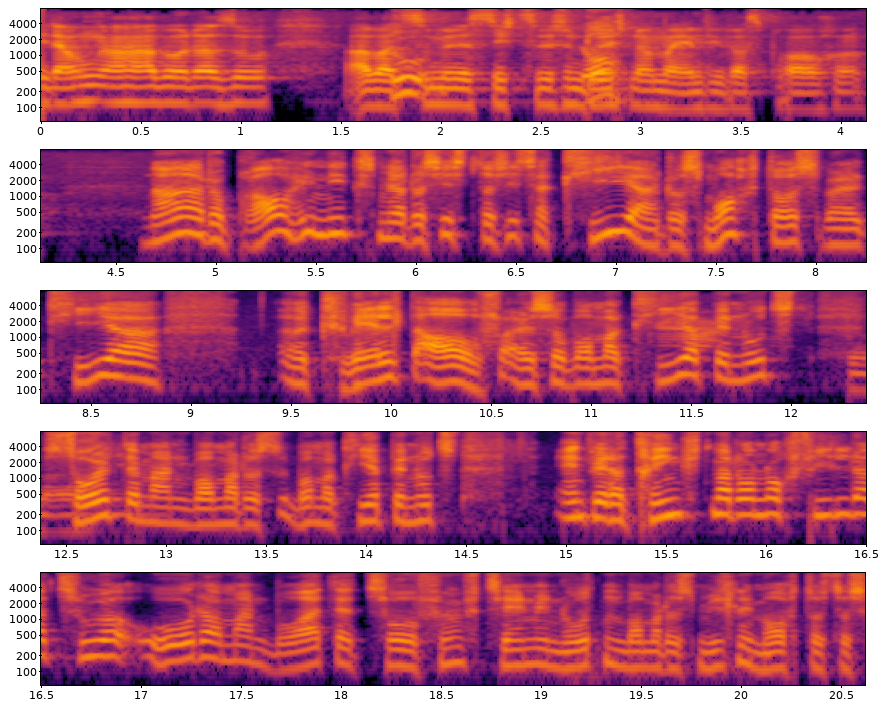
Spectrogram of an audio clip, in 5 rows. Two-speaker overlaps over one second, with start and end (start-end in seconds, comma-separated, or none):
none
